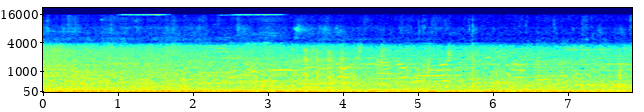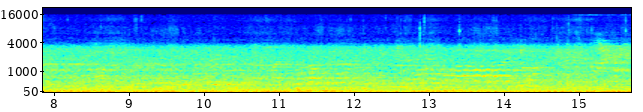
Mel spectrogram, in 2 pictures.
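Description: Traffic hums steadily along a busy street outdoors.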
